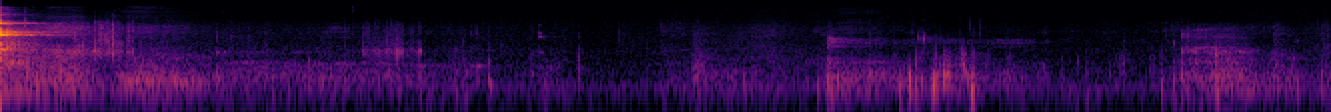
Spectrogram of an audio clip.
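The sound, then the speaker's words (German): Beer glasses knock together once in a toast, making a bright clink that rings briefly and fades, followed by quiet intermittent handling and sipping sounds with no one talking. “Wo du Biersommelier gesagt hast, sage ich erstmal Prost.”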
